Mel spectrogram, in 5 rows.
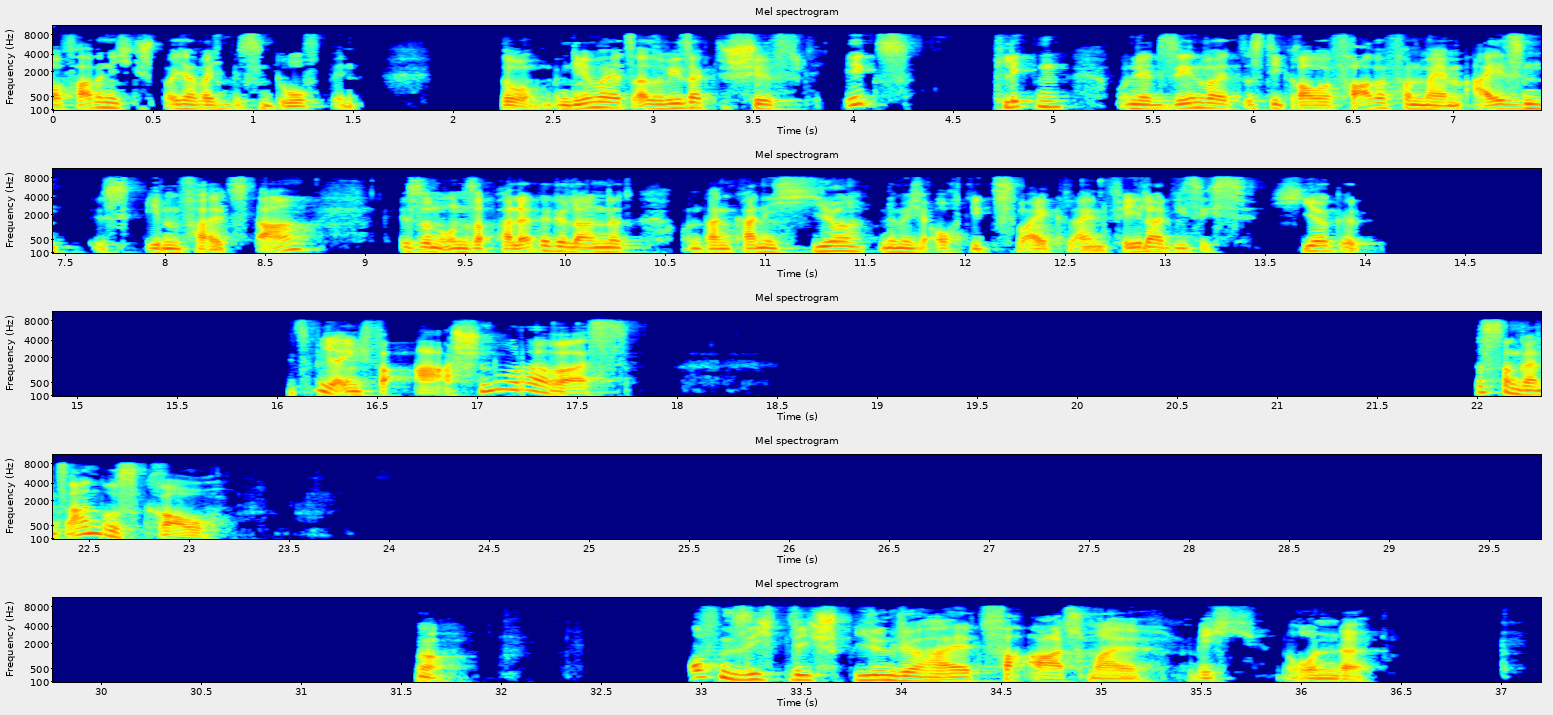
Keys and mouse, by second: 3.6-4.5 shift+x, 4.2 shift+click, 17.2 click, 23.8 click, 27.1 click.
